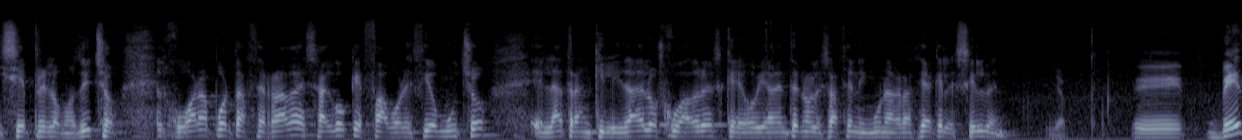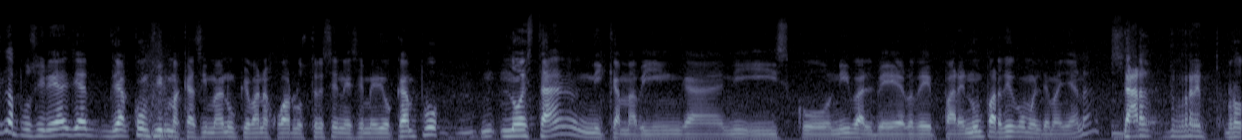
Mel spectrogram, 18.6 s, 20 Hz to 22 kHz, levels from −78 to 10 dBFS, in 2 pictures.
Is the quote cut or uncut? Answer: cut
